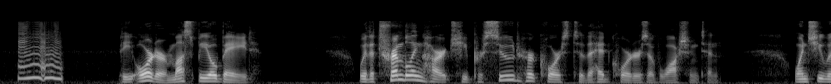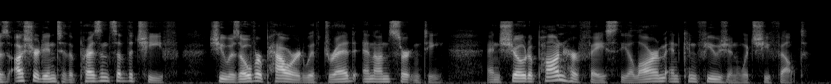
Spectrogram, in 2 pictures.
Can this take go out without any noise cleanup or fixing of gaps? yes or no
no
